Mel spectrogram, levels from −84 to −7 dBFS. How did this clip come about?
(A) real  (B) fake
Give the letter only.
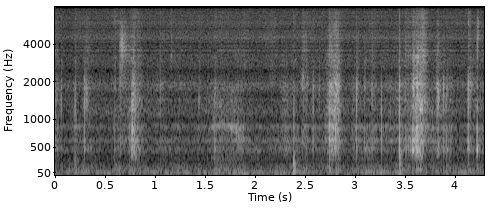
B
